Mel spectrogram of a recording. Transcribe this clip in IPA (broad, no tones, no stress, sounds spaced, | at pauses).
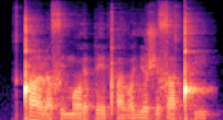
ǃ a ɭ a s i m ɔ ɾ ɛ p e pʼ a l ɔ lʲ ɔ ʃ ɛ s a ǃʼ i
